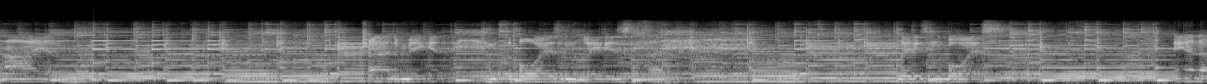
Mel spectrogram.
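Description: Acoustic guitar played live, a steady run of ringing chords.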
